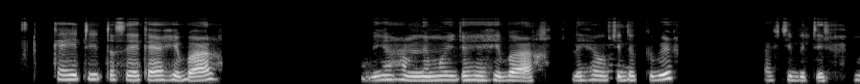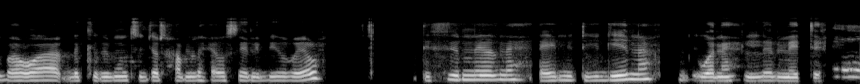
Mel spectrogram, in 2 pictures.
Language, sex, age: Wolof, female, 25-35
